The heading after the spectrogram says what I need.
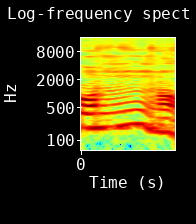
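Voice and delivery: "অন্য" slowly as "on-no", double n; correct pronunciation, broken up. Shown as a demonstration. Teacher modelling for students, slow closed-o on-no. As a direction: hold the n of "অন্য", then release no. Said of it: "এর উচ্চারণ হবে".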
